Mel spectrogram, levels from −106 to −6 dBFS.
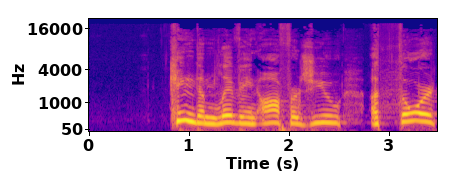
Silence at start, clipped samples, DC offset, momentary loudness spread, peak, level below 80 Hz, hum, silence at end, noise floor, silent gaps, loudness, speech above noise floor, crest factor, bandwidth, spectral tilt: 0.8 s; under 0.1%; under 0.1%; 10 LU; -6 dBFS; -52 dBFS; none; 0.05 s; -77 dBFS; none; -20 LUFS; 58 dB; 14 dB; 18.5 kHz; -7 dB/octave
